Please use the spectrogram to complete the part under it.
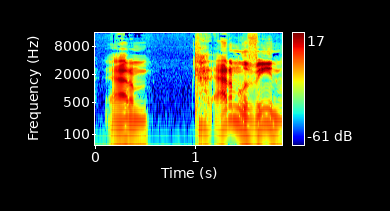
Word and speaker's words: Adam Levine: Adam Levine rhymes with Adam and Eve.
